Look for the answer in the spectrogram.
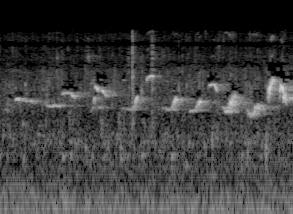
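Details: An Aceh-type white-rumped shama, singing to provoke a rival, gives a string of thin whistled notes and short chirps that grow louder and more varied toward the end.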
